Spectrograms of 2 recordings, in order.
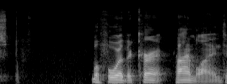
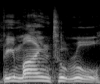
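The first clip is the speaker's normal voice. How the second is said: loud gloating villain; booming echoing villain monologue; 5 semitones higher, 4 dB louder than usual. Acted. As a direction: proclaim it like an evil tyrant. Villain claims the world.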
